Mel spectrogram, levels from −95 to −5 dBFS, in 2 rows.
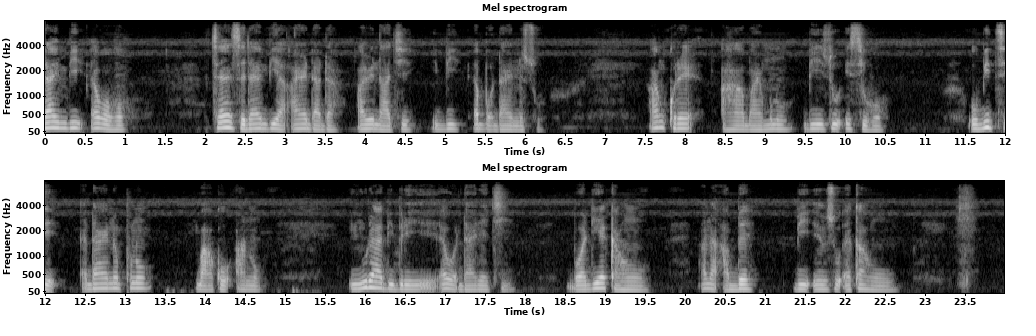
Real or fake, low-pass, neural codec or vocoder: real; 7.2 kHz; none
